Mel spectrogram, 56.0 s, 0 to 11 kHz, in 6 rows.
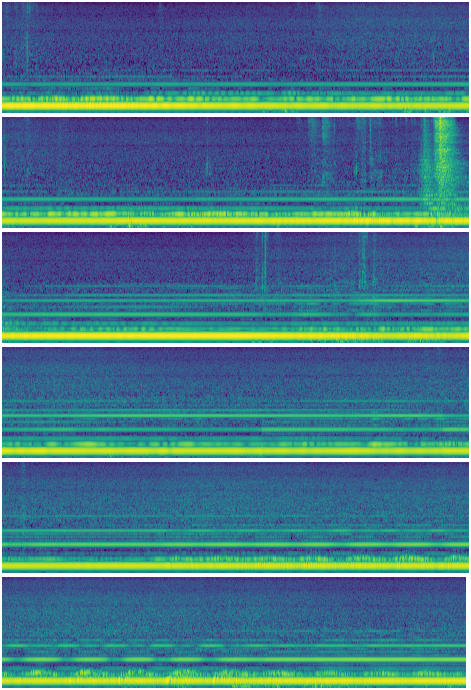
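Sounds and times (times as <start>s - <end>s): low feedback tone: 0.0s - 55.9s
higher ringing feedback tones: 13.9s - 35.3s, 42.0s - 55.9s
brief rush of noise: 17.6s - 19.1s.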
